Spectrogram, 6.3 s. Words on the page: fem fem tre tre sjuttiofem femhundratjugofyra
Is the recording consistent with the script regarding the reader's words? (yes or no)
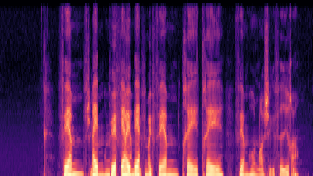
no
